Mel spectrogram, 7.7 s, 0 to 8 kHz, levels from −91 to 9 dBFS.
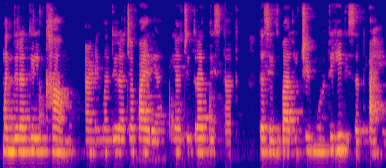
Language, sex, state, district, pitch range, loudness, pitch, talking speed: Marathi, female, Maharashtra, Pune, 185-195 Hz, -19 LUFS, 195 Hz, 110 wpm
